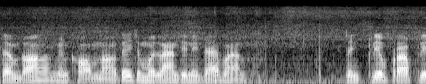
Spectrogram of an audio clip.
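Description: Speech only: a person talking, with a pause of about a second in the second half.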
